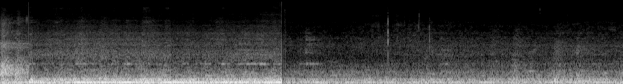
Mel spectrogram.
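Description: Mohanganj Express intercity train passing through Tongi railway junction at dawn, a loud steady rumble of wheels on rail that drops abruptly in level partway through, then continues as a lower, even roll.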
